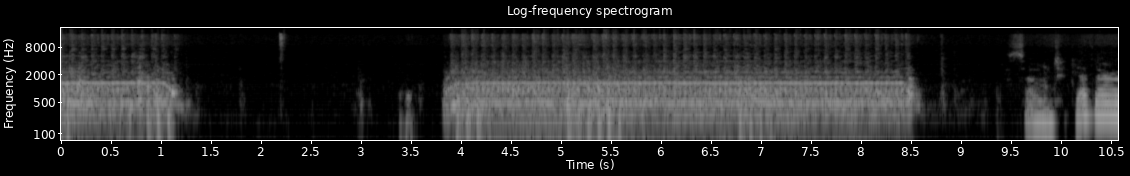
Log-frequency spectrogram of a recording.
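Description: A home sewing machine runs steadily for several seconds, stitching together a fabric flower block for a quilt, with a brief earlier burst and quiet gaps, close and clear.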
